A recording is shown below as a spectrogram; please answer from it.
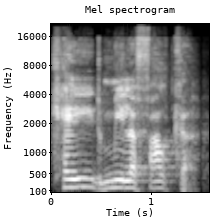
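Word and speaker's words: céad míle fáilte: a hundred thousand welcomes you say it like Cade Miller falca Cade Miller falca beautiful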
